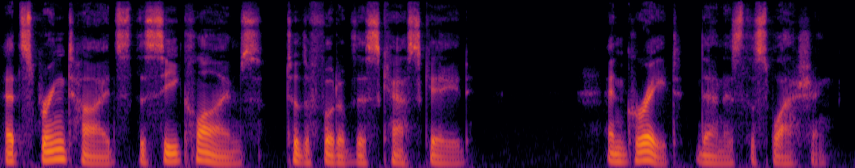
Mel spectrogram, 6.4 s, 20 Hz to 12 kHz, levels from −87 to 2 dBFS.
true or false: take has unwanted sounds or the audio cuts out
false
